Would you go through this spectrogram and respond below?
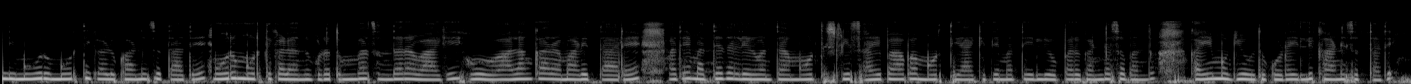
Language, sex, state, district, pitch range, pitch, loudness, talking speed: Kannada, male, Karnataka, Mysore, 225-245 Hz, 235 Hz, -28 LUFS, 120 wpm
